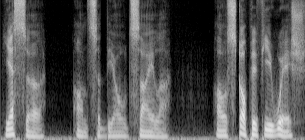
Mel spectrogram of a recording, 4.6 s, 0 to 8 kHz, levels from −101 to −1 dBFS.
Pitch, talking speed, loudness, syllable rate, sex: 100 Hz, 145 wpm, -19 LUFS, 4.1 syllables/s, male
